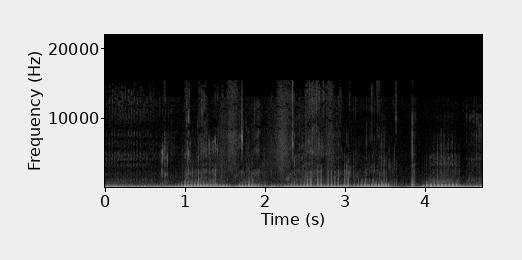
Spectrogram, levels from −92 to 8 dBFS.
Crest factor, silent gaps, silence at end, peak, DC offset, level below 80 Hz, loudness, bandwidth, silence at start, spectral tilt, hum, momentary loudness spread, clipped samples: 16 dB; none; 0 s; -20 dBFS; under 0.1%; -36 dBFS; -38 LUFS; 15 kHz; 0 s; -7.5 dB/octave; none; 8 LU; under 0.1%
